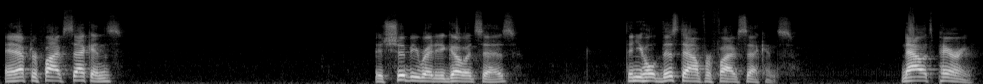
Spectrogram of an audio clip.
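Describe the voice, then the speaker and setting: A man with a slightly high voice does a casual unboxing and hands-on demo of a product, explaining things step by step at a normal speed with long pauses.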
